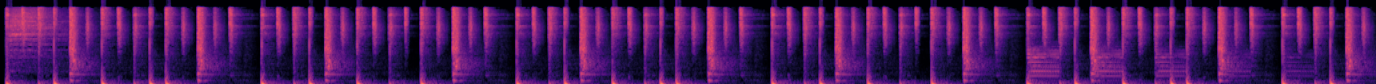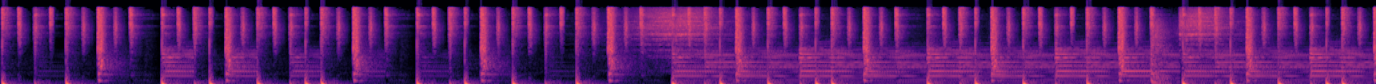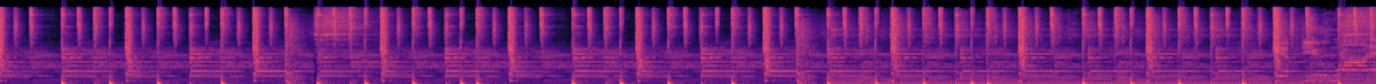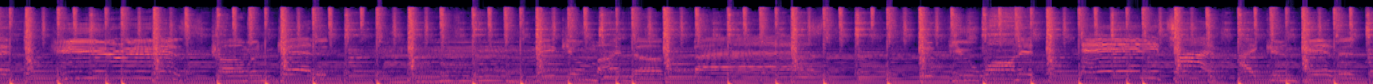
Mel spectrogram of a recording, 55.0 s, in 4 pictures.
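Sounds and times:
1970s style extended drum groove: 0.0 - 55.0.

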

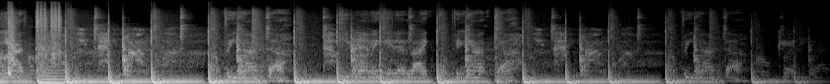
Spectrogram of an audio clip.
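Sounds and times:
Top40 club rework pop music: 0.0 - 5.4.

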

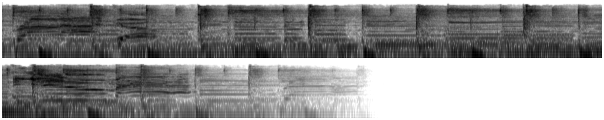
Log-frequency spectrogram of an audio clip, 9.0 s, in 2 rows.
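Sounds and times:
70s drum machine beat at 148 bpm: 0.0 - 7.0.

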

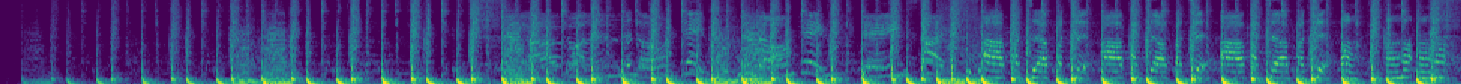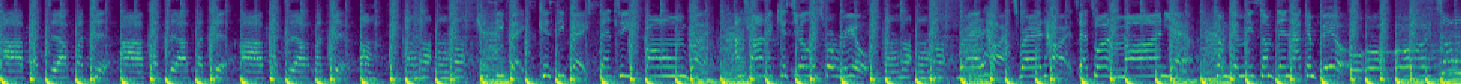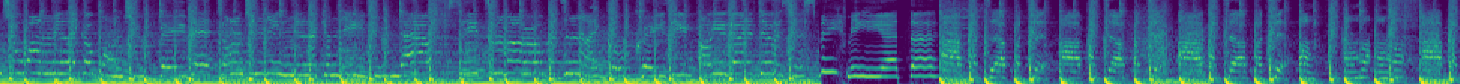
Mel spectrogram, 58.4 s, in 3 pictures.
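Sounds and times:
pop rework: 0.3 - 58.4.

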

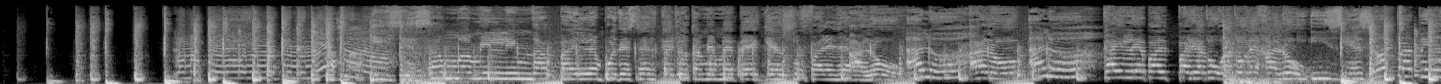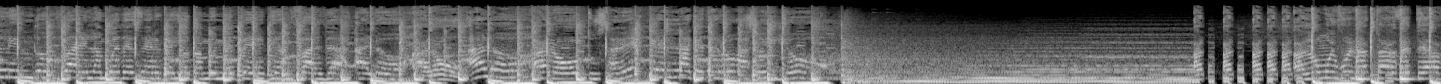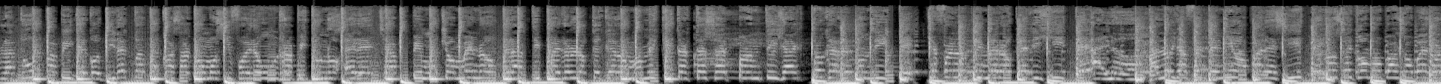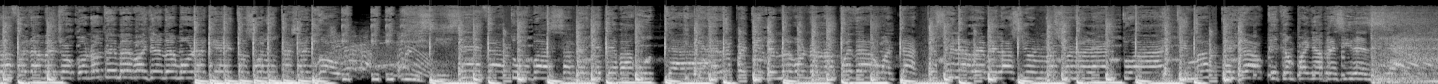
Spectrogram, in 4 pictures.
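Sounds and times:
top 40 pop intro outro: 0.1 - 57.6.

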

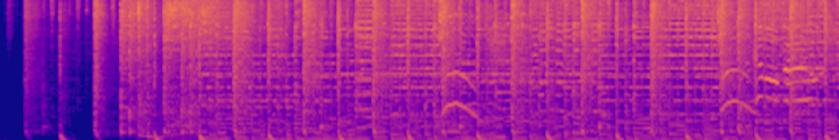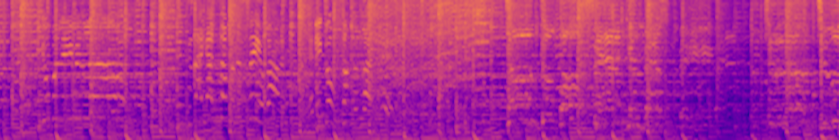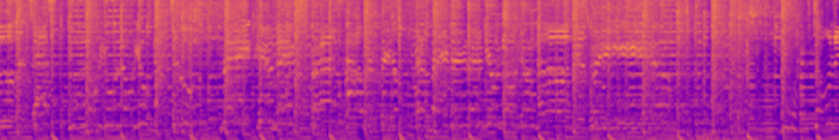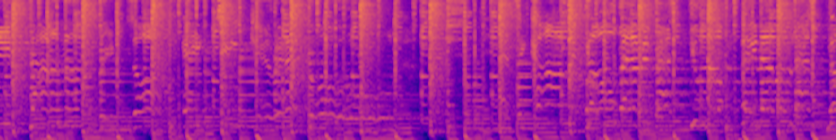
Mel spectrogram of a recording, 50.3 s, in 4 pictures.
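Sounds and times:
1980s style remix music at 115 bpm: 0.4 - 50.3.

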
